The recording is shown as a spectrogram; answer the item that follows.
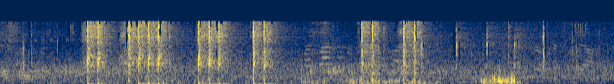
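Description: Airsoft electric guns firing several short bursts of rapid clacking shots, followed by a few lone clicks.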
